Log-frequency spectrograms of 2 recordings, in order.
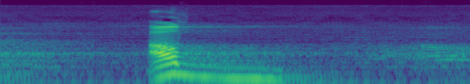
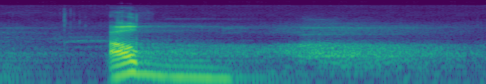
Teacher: inti dari makhrajnya adalah dari sisi lidah, bukan dari ujung. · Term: huruf dhad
